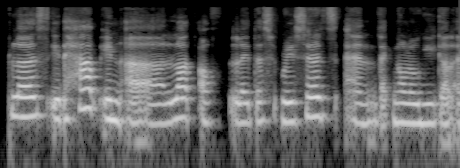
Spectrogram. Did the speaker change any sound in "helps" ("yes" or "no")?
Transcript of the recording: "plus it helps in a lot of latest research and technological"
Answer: yes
